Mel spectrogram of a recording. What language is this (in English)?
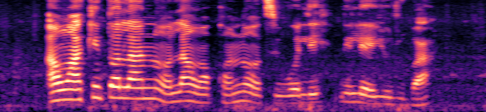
Yoruba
